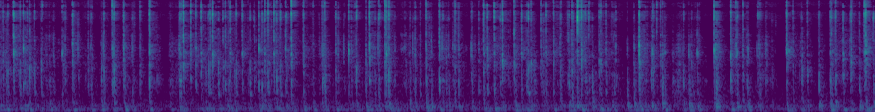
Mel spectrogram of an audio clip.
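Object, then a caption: Plastic wireless keyboard. Fingertips type on and tap the keys of a small pink and white plastic Apeach wireless keyboard. A quiet, steady stream of rapid, soft clicks and clacks runs throughout, with a dull, low-weighted body and short decays.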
